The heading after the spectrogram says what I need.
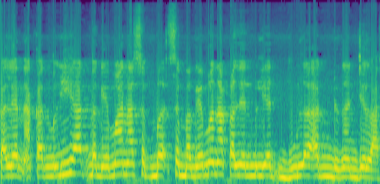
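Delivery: ordinary talk, nothing marked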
